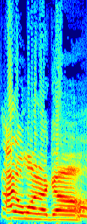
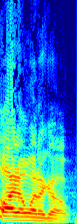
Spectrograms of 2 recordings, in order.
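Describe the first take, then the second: First: High, loud, rising whine; childish whine. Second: Loud whine falling to a pout; sulky whine. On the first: Churchgoer resisting accountability group, high loud childish whine. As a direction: stamp your foot like a sulky kid. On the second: Churchgoer resisting accountability group, falling sulky whine. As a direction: sulk it out, settling down. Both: Retold or imitated. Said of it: "how most of us feel".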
